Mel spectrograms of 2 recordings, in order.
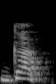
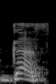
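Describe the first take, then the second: First: The word ends with a t sound. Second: The word ends with an s sound. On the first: The speaker calls it right. "So why we are pronouncing here it is as gut" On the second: The speaker calls it wrong. "We have to pronounce this one as gus"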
